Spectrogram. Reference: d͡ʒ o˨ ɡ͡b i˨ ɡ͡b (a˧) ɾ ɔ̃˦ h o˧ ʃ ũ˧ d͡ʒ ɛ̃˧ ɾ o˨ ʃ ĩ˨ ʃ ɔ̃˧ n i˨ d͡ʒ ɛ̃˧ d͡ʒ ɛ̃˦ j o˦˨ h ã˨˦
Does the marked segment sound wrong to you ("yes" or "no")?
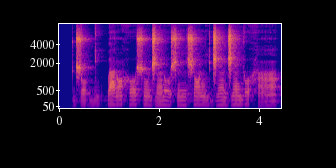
no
